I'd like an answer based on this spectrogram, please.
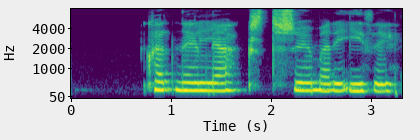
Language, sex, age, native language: Icelandic, female, 10, Icelandic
